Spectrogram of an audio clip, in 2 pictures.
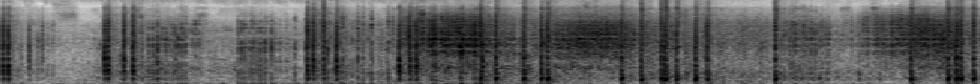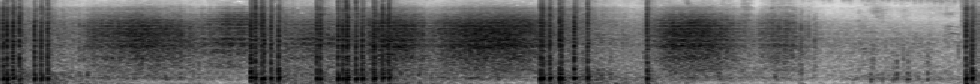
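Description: Aerial fireworks display: shells bursting in quick succession with sharp bangs, and long stretches of crackling from glittering stars that swell and fade in waves every few seconds.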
